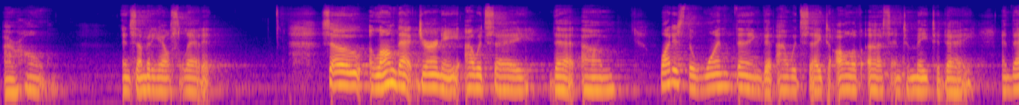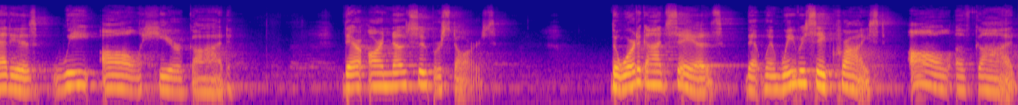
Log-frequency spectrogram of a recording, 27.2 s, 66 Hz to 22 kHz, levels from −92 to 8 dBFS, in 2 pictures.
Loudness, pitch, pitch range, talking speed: -20 LUFS, 175 Hz, 155-190 Hz, 125 wpm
